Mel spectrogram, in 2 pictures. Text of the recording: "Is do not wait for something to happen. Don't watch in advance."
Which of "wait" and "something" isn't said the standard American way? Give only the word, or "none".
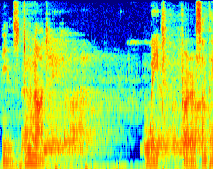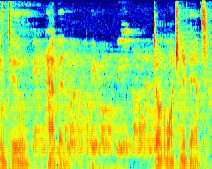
none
